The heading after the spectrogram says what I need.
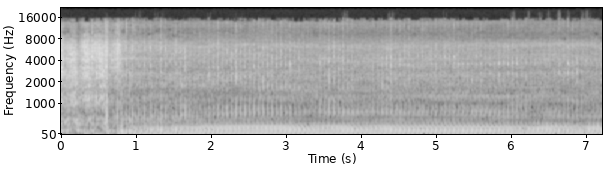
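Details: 2001 Indian Scout V-twin with 7k miles, cold start at about 50°F: it cranks, catches and settles into a lumpy, uneven idle with faint irregular pops from an air leak at the front exhaust pipe.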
